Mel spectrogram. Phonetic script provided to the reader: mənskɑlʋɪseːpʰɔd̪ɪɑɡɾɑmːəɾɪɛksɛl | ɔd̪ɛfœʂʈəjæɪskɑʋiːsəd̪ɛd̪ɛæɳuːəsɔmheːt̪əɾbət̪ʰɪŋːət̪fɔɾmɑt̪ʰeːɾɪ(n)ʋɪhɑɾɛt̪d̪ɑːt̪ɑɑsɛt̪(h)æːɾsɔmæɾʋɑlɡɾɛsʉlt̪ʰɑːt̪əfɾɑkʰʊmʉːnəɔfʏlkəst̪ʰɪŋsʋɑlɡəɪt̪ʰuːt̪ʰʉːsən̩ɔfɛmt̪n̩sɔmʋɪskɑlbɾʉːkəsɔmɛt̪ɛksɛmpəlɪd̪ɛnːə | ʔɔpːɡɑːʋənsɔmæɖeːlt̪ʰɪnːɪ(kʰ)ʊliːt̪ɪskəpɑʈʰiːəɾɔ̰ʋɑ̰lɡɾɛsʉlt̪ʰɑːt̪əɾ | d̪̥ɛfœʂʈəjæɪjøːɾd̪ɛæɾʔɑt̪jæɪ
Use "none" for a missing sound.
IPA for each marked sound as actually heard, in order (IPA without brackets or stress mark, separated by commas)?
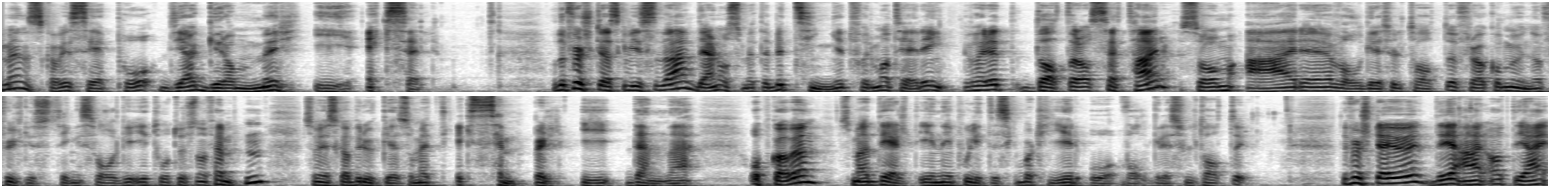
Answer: ŋ, h, pʰ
